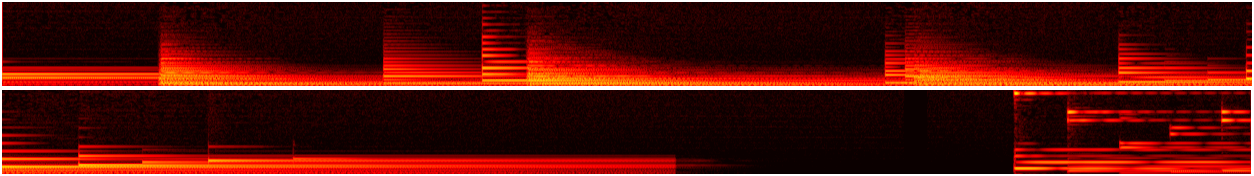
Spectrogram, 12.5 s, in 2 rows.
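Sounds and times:
Kawai ES7 electric piano: 0.0 - 9.6.

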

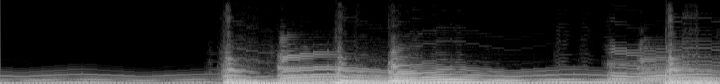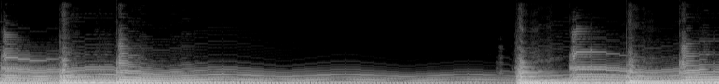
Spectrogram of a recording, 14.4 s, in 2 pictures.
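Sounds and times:
Electro Harmonix Mod 11 pitch modulation effect: 2.2 - 14.2.

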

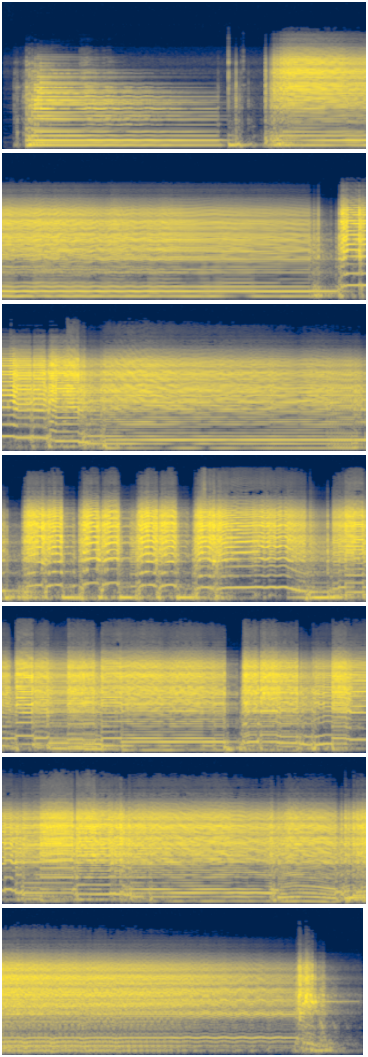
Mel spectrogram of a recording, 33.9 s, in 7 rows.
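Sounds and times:
Big Muff sustain tone: 0.1 - 33.9.

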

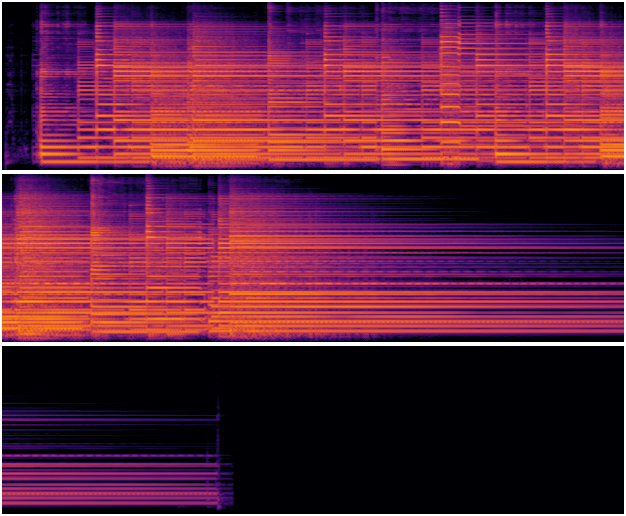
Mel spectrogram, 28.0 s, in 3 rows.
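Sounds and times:
Schecter SLS Elite electric guitar on neck and bridge pickups: 0.5 - 22.0.

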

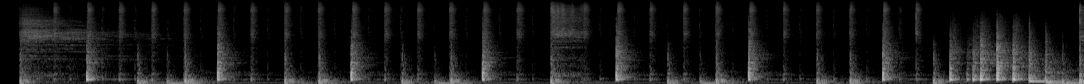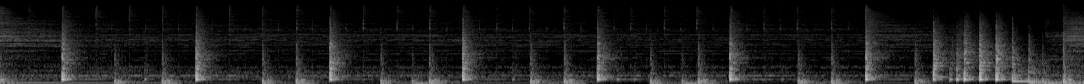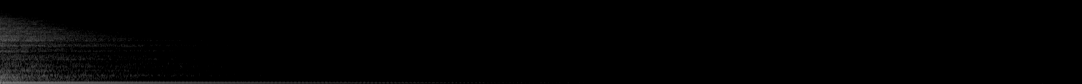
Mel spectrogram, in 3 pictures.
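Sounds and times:
overhead cymbals: 0.2 - 23.6.

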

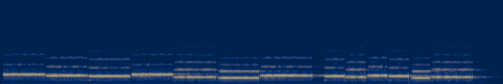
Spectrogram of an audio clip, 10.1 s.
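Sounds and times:
flute: 0.0 - 10.0.

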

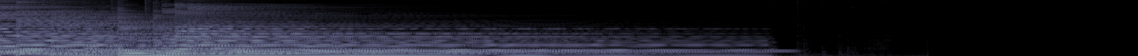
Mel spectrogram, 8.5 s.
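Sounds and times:
Corona chorus preset: 0.0 - 6.5.

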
